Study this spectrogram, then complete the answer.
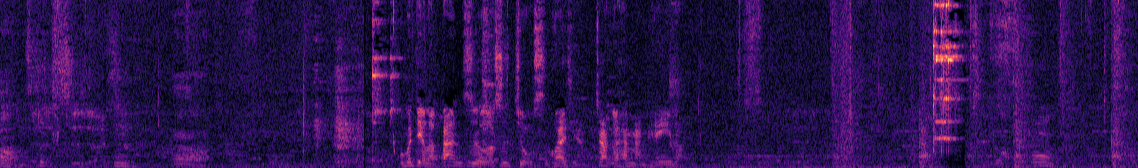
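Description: A young man speaks casually and close by.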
